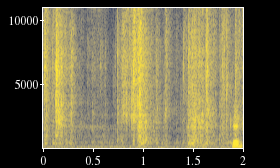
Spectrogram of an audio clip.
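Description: Crinkling and rustling of a trading-card pack wrapper and cards being handled, loudest about a second in. A man's voice comes in right at the end.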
